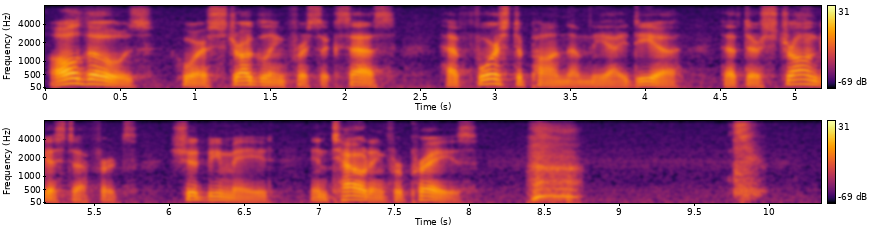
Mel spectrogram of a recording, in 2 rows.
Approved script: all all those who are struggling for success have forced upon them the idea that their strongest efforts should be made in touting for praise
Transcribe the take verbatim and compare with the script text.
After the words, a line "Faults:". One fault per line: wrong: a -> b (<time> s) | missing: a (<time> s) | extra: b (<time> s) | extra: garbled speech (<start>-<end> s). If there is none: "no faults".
all those who are struggling for success have forced upon them the idea that their strongest efforts should be made in touting for praise
Faults:
missing: all (0.2 s)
